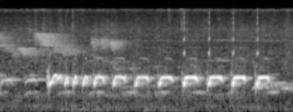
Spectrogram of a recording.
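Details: Local zebra dove calling as a lure for other doves to answer; a fairly soft, steady series of about a dozen rounded, looping coo notes, evenly paced at roughly four per second.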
